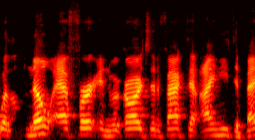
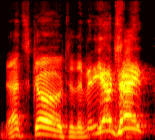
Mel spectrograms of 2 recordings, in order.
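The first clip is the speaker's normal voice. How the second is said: big booming catchphrase, much louder; announcer shout; 3 semitones higher, 10 dB louder than usual. Shown as a demonstration. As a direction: shout it like a TV host.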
